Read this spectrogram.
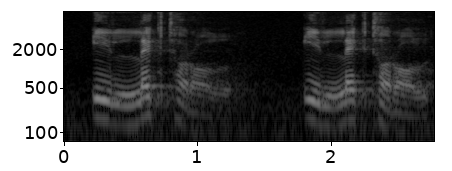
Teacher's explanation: The stress is on le. That is the primary stress.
